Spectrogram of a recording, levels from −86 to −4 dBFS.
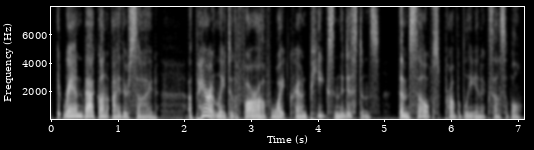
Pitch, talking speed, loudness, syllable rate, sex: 165 Hz, 170 wpm, -22 LUFS, 5.9 syllables/s, female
